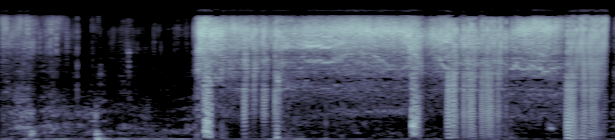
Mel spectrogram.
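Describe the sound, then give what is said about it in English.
A campfire log crackles with scattered sharp pops, then a loud, steady hiss of steam, escaping from moisture trapped in a knot in the log, surges in and continues to the end, with more snaps breaking through it. No one speaks. “Oh, that's really crackling. That one. That one knot has got some steam.”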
